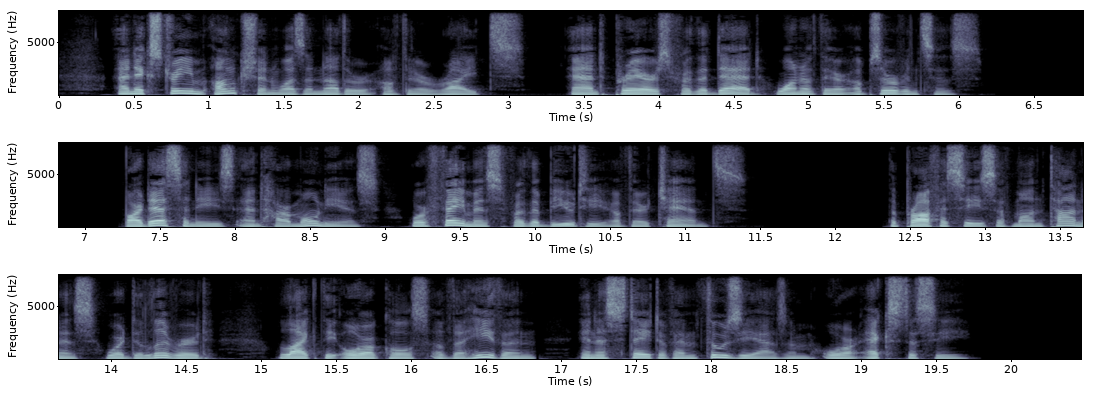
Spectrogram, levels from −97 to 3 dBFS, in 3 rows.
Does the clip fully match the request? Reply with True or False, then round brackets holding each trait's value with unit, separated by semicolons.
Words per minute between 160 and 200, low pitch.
False (140 wpm; 130 Hz)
